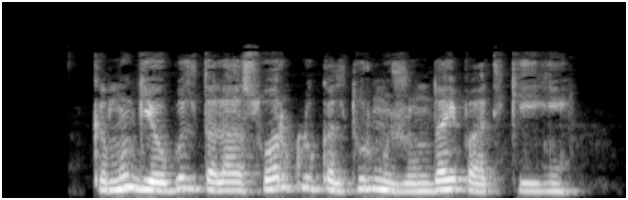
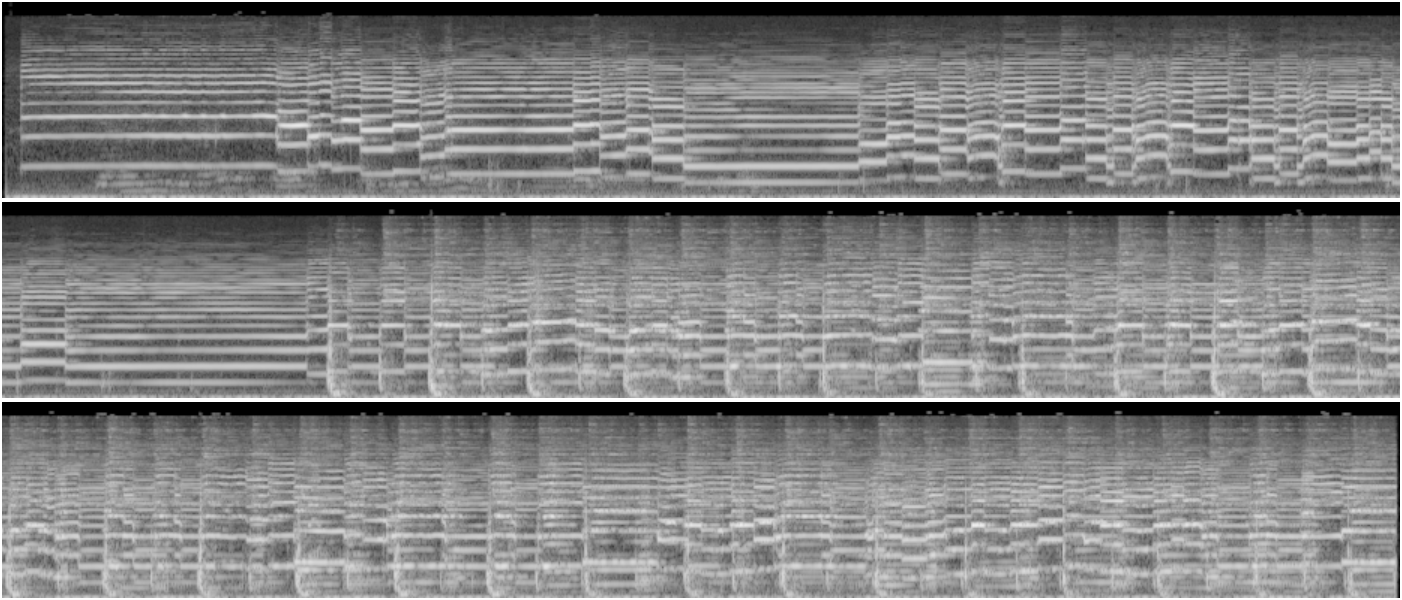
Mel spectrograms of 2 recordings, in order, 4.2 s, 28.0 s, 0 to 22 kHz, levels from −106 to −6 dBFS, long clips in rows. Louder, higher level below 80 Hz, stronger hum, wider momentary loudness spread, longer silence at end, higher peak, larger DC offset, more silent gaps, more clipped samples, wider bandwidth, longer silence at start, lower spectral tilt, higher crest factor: first, -18 LUFS vs -21 LUFS; second, -62 dBFS vs -46 dBFS; neither; first, 11 LU vs 6 LU; first, 0.35 s vs 0 s; about the same, 0 dBFS vs -2 dBFS; neither; neither; neither; second, 7.4 kHz vs 17 kHz; first, 0.6 s vs 0 s; first, -8 dB/octave vs -1.5 dB/octave; about the same, 18 dB vs 20 dB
